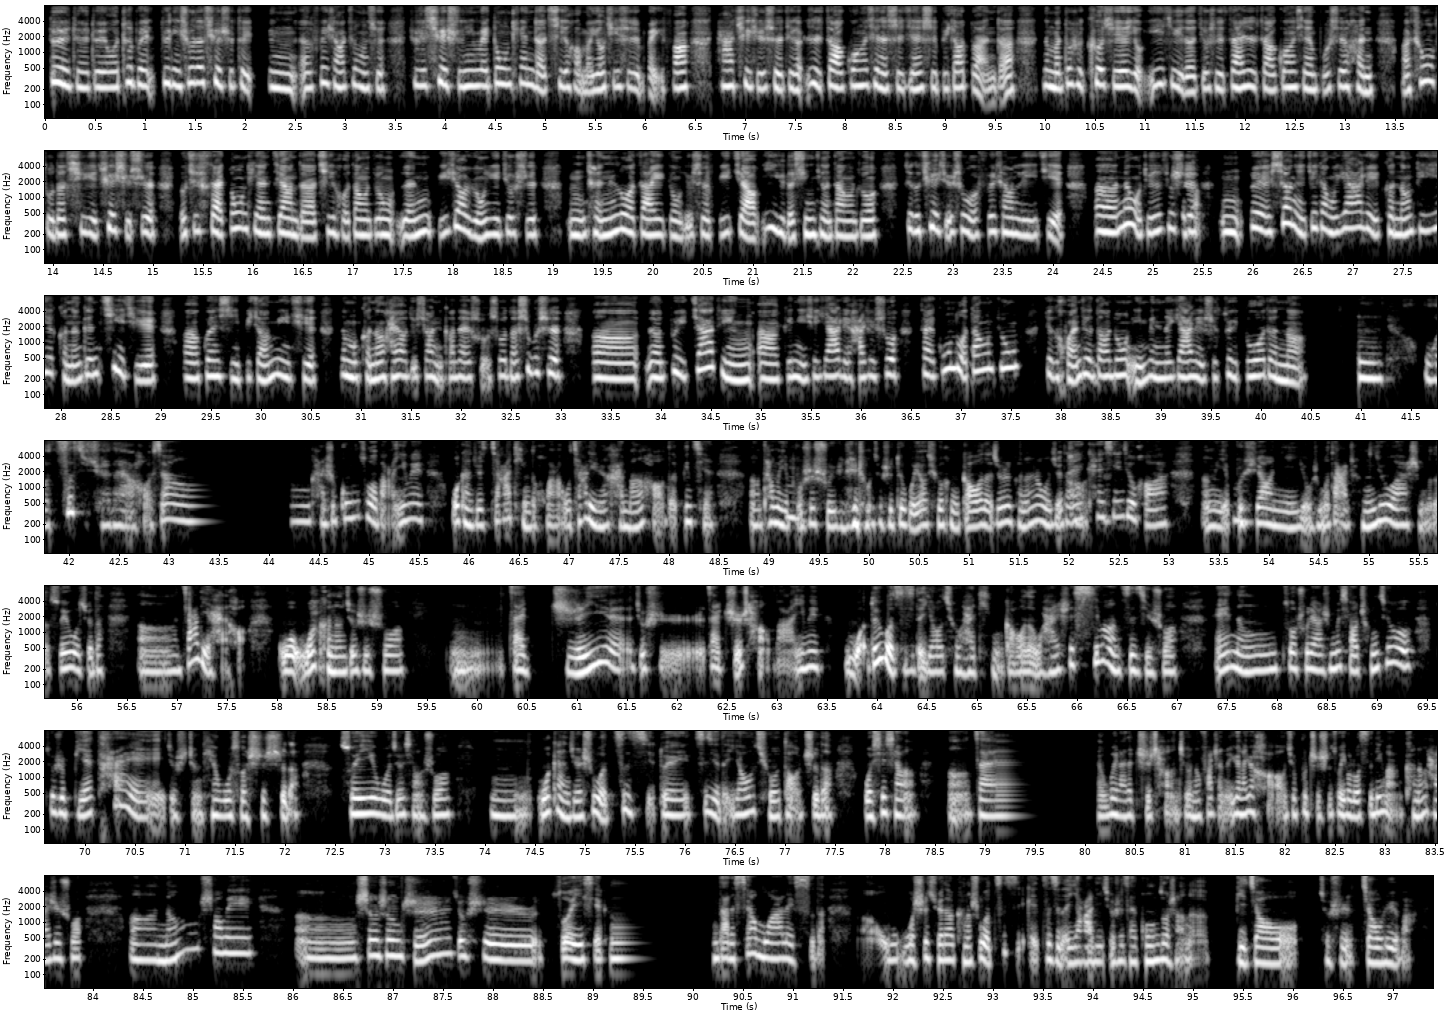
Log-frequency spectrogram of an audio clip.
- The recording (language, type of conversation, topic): Chinese, advice, 你对未来不确定感的持续焦虑是从什么时候开始的？
- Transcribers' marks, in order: other background noise; static; distorted speech; tapping; laughing while speaking: "那种"; "是" said as "些"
